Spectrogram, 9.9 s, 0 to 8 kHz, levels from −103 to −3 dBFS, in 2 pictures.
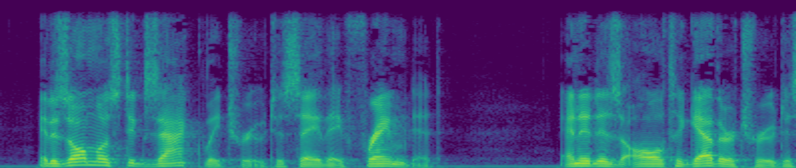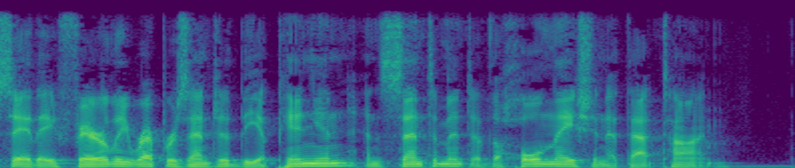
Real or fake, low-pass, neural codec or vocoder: real; 7.2 kHz; none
